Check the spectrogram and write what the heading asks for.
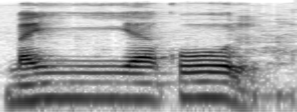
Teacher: Jadi misalnya nun mati bertemu dengan huruf ya, maka nunnya itu melebur tapi langsung ke ya dan ditahan 2 harokat sampai terasa bergetar di hidung. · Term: idgham biguna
